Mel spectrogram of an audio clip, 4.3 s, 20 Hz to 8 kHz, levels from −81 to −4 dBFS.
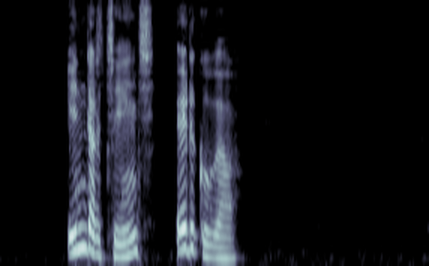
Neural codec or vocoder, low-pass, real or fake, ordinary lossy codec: codec, 16 kHz, 8 kbps, FreqCodec, larger model; none; fake; none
